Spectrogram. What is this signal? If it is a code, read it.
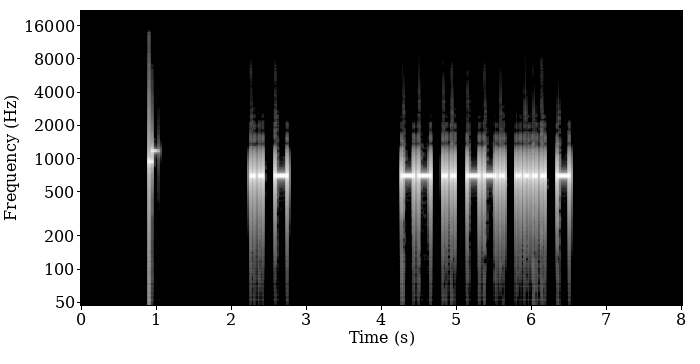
Morse code, heard as a keyed tone, about 22 wpm, 700 Hz. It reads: IT MIGHT
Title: 4x Word-Spacing - Sentences from Top 500 Words - 22wpm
